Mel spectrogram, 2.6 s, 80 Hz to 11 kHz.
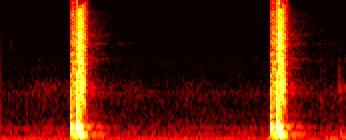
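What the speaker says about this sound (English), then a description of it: "then I have 2 snares layered" Two crisp, layered trap snare hits, spaced about a second and a half apart, loud and close with a short, snappy tail.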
